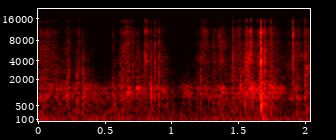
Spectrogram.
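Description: A sealed trading-card pack being worked carefully out of its cardboard hobby box: crinkling and rustling of wrapper and cardboard, with a few sharp little clicks.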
